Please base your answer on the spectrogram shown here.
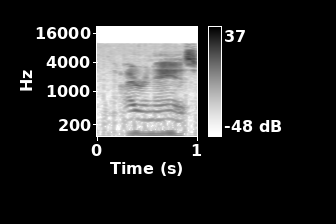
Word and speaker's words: Irenaeus: agree with i iron nais on this point irenaeus is spelled i-r-e-n-a-e-u-s but the following of ballot tennis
